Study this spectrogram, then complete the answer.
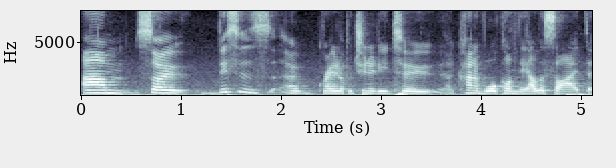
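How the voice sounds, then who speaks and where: A woman with an Australian accent, fairly high in pitch, at a moderate pace with ordinary pitch variation. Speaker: podcast host. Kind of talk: casual conversation.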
